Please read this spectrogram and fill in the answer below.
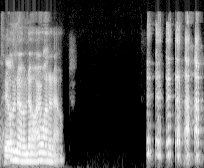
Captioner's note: laughs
